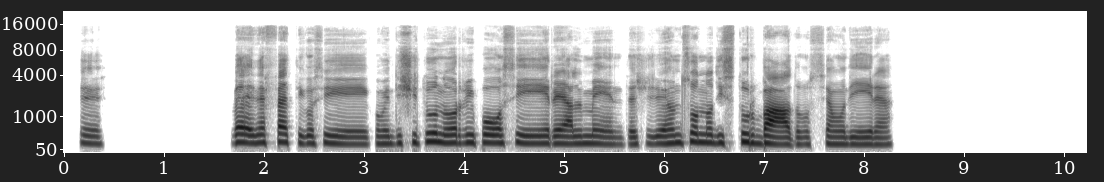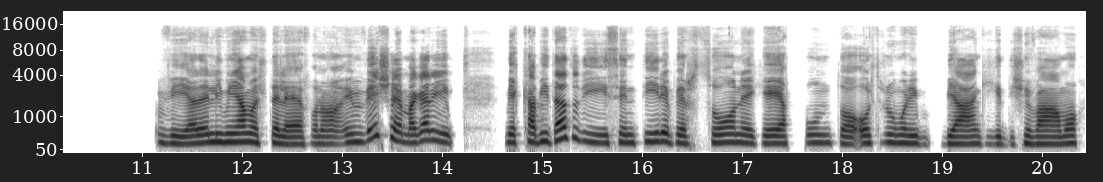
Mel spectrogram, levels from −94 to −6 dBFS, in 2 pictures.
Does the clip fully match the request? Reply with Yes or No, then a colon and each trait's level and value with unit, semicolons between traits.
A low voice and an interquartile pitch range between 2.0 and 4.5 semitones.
No: medium, 180 Hz; average, 2.7 semitones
